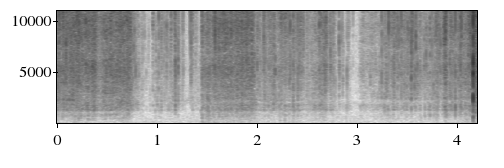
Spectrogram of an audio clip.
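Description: Fingertips squeeze and crumple a large sheet of clear plastic bubble wrap with air-filled bubbles, popping the bubbles. Bright, hissy crinkling comes in bursts with quieter gaps, ending in one sharp, louder pop near the end.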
